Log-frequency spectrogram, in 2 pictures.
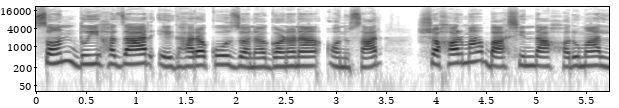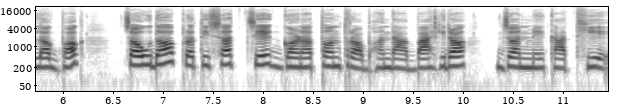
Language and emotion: Nepali, neutral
